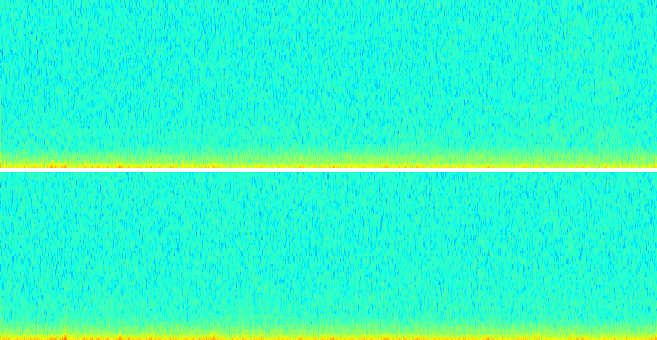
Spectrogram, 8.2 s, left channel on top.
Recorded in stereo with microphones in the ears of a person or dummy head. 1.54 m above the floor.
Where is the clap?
No clap in this recording.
